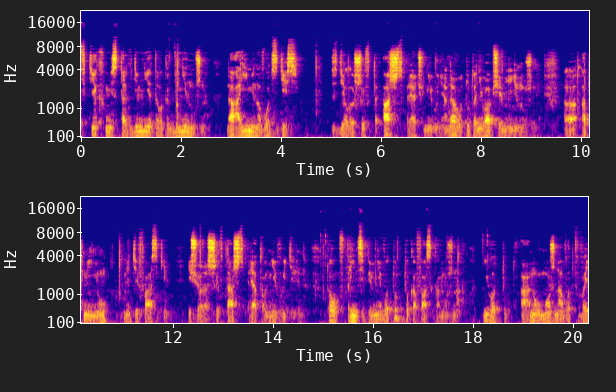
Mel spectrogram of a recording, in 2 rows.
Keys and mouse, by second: 5.3 shift+h, 6.1 middle click, 7.9 click, 9.9 ctrl+z, 10.9 ctrl+z, 12.9 shift+h, 14.9 alt+right click, 15.5 middle click, 17.0 middle click, 18.2 alt+shift+right click.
